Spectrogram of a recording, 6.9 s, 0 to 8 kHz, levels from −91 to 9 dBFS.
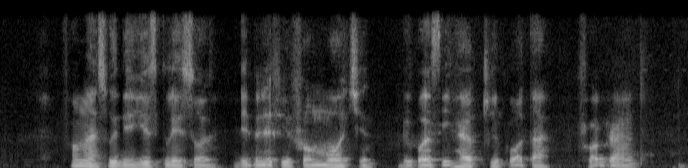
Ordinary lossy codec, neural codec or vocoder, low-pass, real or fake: none; codec, 32 kHz, 1.9 kbps, SNAC; 7.2 kHz; fake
